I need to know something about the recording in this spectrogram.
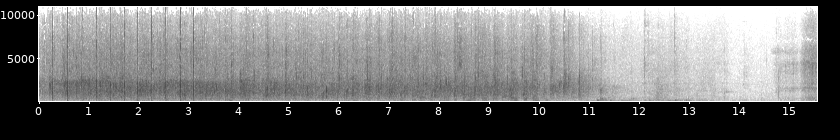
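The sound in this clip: An audience applauds to welcome a rabbi to the stage. Sharp claps open into sustained, full clapping for about eleven seconds, which then thins out and dies away to near quiet.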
